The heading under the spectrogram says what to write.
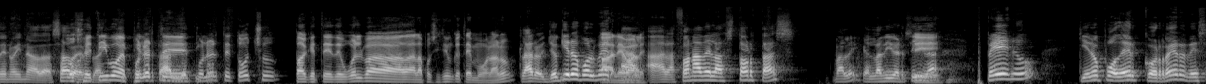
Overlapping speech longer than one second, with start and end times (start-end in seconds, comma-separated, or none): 0.6-2.2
